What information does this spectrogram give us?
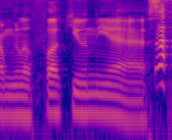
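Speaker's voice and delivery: put-on lisping boxer voice. Quoting a comedy sketch for a friend who may not have seen it, Mike Tyson voice with the lisp. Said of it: "talking like Mike with the lisp and stuff".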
